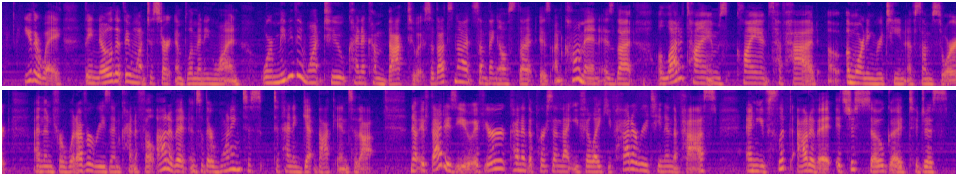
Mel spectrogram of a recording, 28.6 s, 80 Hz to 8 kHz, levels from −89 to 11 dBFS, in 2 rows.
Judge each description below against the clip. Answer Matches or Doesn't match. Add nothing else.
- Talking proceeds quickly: Matches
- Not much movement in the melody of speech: Doesn't match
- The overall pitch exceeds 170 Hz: Matches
